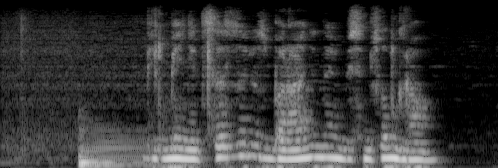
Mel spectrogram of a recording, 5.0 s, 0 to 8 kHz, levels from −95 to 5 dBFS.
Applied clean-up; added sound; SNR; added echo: classical method WPE with log-MMSE.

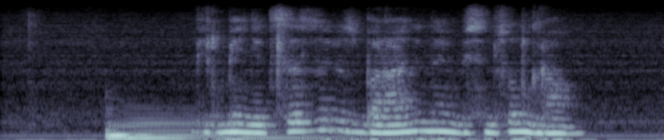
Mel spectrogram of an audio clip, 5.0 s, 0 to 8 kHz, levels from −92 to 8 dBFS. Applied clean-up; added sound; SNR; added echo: none; Bowed string instrument; 4 dB; reverberation time 0.2 s.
